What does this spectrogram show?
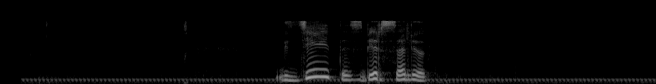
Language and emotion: Russian, positive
